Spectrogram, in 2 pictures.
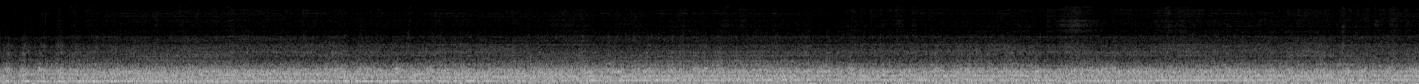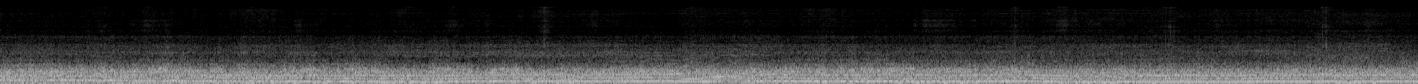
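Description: Snowmobile engine running steadily at cruising speed while being ridden. Its pitch eases up and down a little and drops slightly about halfway through.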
